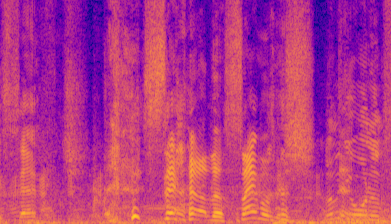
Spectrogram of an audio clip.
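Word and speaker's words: Sammamish: how do you pronounce the city he's from? 36. 36. I'm gonna give it a try. I'm gonna say Samamish. Yeah, it's Samamish. Samamish. It's Samamish, for sure.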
